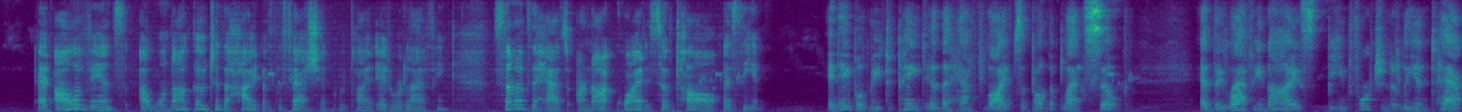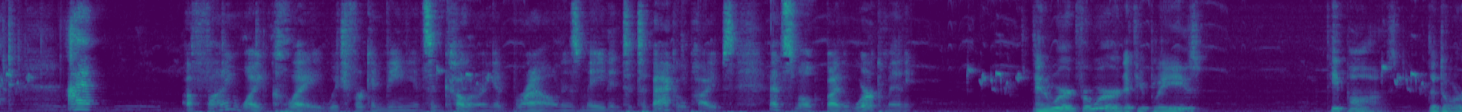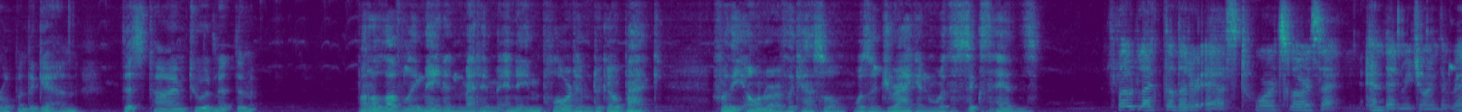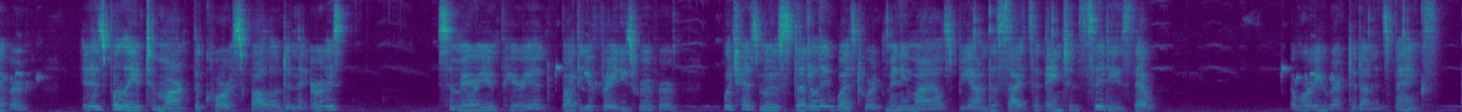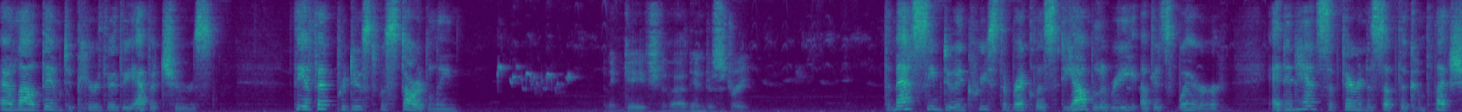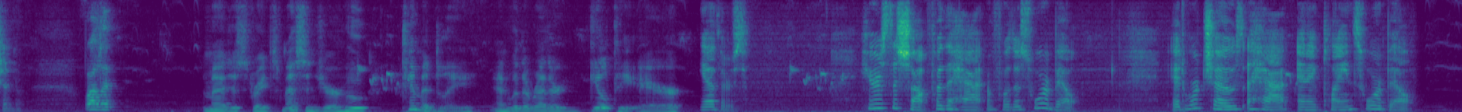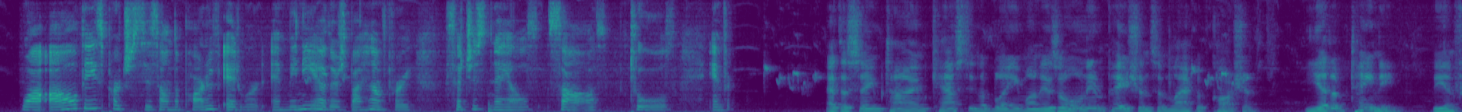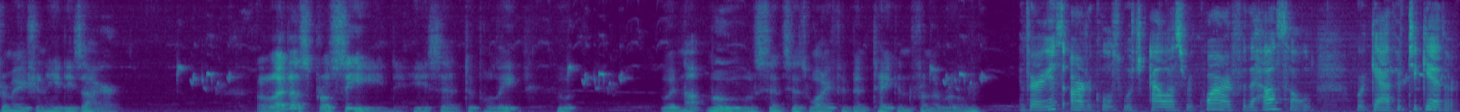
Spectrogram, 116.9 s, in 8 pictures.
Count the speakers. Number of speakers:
six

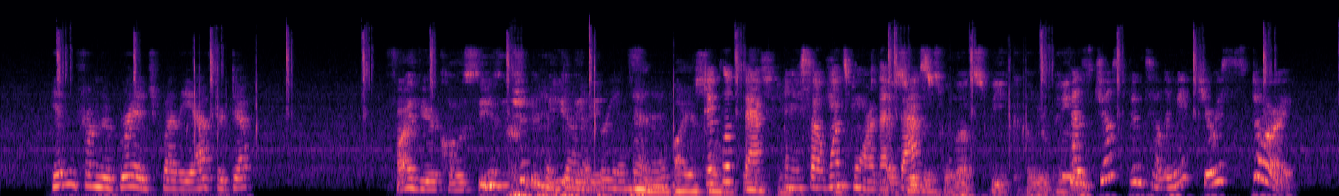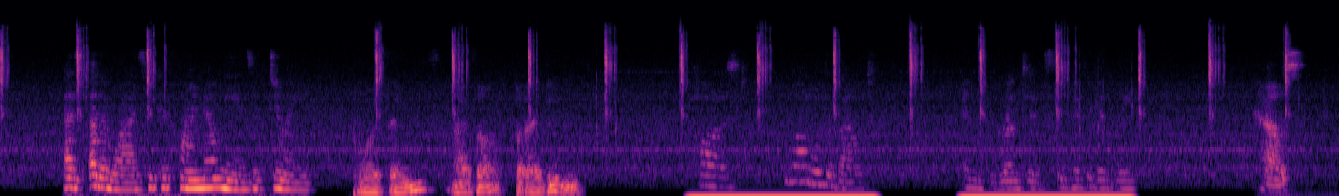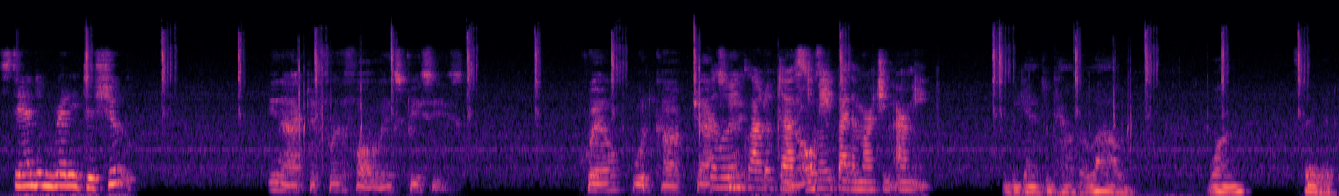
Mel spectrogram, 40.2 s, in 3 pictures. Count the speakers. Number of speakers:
ten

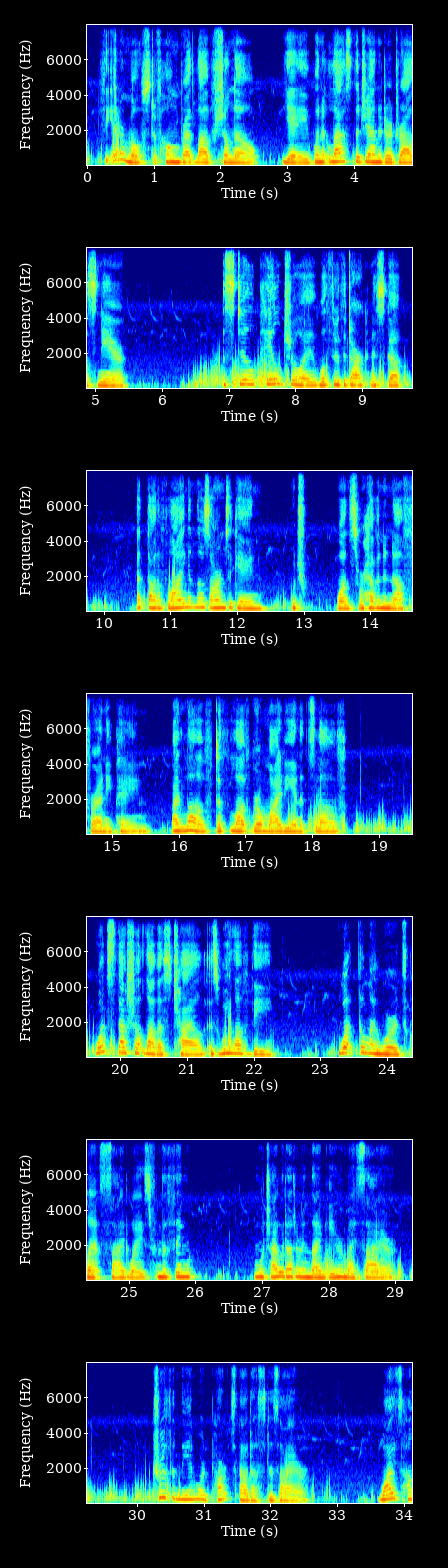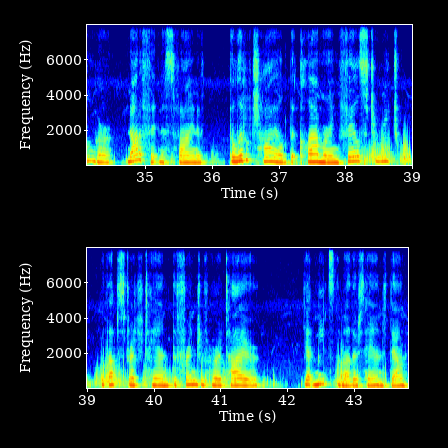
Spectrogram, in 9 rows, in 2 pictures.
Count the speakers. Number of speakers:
one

